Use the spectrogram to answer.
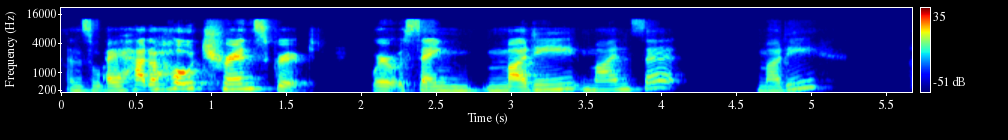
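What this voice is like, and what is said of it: Speaks with a noticeable accent. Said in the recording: “sometimes they don't understand my accent ... Listen to my accent.”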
